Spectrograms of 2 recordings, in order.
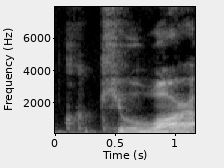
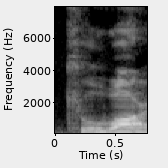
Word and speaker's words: Couloir: Couloir. I think Couloir is how you say it.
